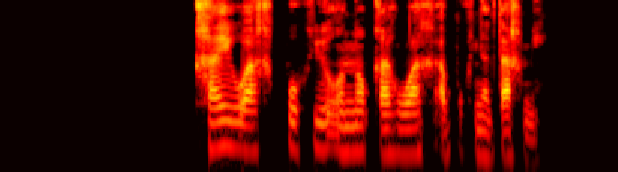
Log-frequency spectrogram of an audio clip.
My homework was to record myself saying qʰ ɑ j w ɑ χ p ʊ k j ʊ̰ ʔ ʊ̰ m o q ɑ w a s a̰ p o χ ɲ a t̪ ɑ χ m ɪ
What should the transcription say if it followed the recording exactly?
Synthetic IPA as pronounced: qʰ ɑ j w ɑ χ p ʊ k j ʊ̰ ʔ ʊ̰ n o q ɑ w a x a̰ p o χ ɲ a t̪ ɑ χ m ɪ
